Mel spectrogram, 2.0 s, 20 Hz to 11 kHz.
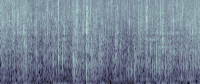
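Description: Sheetrock Easy Sand 45 setting-type joint compound powder pouring from a paper bag into a plastic mixing bucket, a soft, steady hiss with a few faint ticks.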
